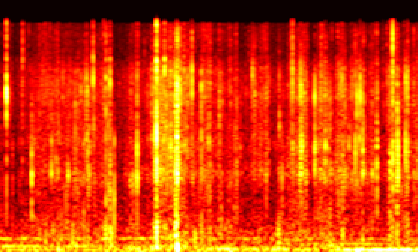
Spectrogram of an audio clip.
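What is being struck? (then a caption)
Plastic bag of granules. A small clear plastic bag full of translucent granules is crinkled and squeezed by the fingertips of both hands. Quiet, dense, bright crackling and rustling comes in many short bursts, with a few sharper snaps standing out.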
